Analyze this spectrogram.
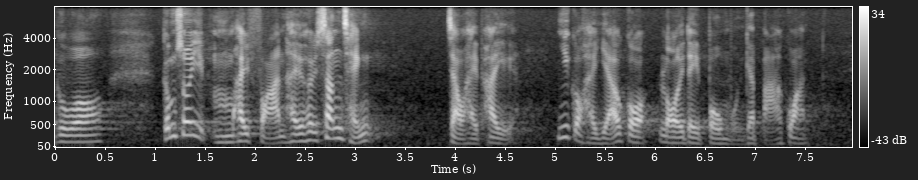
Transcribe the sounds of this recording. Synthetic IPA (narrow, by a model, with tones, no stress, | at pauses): kɔ˧wɔː˧kɐ˨˥msɔː˨˥jiː˧m̩˨˩ɦɐ˨jfaː˨˩nɦɐ˨jɦɵ˧ɥsɐ˥nt͡sʰɪ˨˥ŋ | t͡sɐ˨wɦɐ˨jpʰɐ˥jkɛ̰˨ | jiː˥kɔː˧ɦɐ˨jːɐ˨˧wɐ˥t̚kːɔː˧lɔː˨jt̪e˨jpo˨wmuː˨˩nkɛː˧pa̰ː˨˥kʷaː˥n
